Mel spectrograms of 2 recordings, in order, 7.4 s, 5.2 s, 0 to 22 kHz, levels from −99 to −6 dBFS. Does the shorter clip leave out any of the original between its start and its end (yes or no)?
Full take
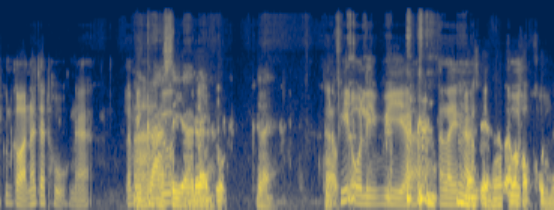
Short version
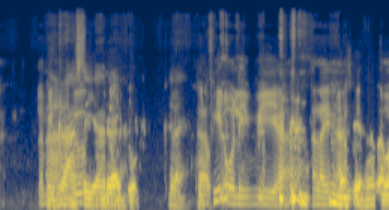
yes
